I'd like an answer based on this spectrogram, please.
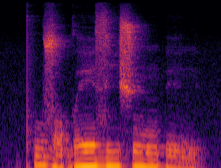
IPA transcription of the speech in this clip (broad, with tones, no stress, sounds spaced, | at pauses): pʰ u˦ z ɔ˨ ɡʷ eː˦ z i˦ ʃ ũ˦ | ɪ˨ n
